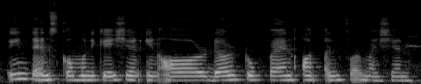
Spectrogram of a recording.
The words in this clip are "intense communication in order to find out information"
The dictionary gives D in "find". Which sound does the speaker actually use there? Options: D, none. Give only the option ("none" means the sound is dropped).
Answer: none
